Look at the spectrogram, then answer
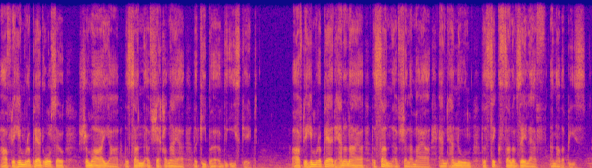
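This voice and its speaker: A man's voice: deep voice, expressive, moderate pace, mellow. An actor playing an earnest, devout leader recounting his people's struggle in a solemn, oratorical scripture dramatization. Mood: solemn, measured. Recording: hissy 1970s cassette rip.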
